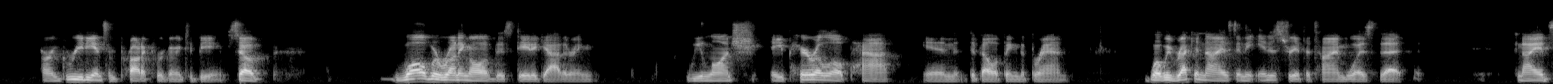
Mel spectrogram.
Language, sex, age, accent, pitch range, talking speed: English, male, 20-39, American, 80-95 Hz, 155 wpm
